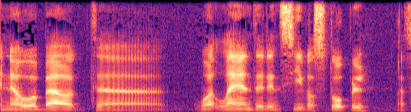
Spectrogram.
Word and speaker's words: Sevastopol: I know about what landed in Sevastopol. That's how you pronounce it in Russian.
